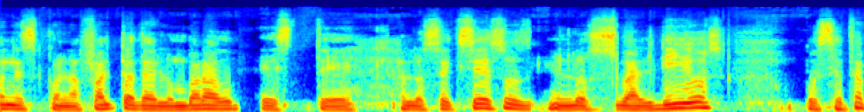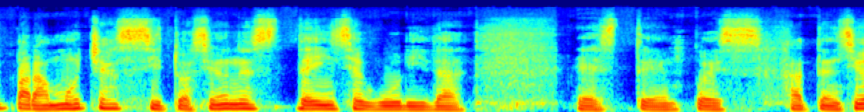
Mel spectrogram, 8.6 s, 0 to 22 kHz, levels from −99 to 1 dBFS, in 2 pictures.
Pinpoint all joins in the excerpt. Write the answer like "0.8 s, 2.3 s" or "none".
1.2 s, 1.9 s, 2.6 s, 3.1 s, 4.2 s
